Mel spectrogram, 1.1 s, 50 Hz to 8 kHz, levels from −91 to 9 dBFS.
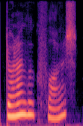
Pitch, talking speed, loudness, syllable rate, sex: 220 Hz, 215 wpm, -15 LUFS, 5.3 syllables/s, female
